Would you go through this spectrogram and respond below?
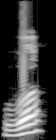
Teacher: व दांत और ओंठ दोनों को मिला करके इसकी ध्वनि आती है, तो इसको दंतोष्ठ से मानेंगे।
